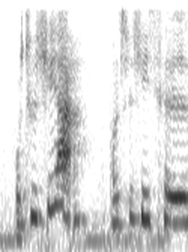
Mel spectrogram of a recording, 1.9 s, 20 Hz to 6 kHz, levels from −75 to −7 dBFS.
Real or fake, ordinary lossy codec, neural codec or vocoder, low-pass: fake; none; codec, 24 kHz, 1.5 kbps, HILCodec; 5.4 kHz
